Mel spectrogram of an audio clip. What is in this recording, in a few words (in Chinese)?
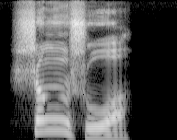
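"生疏", Chinese; HSK6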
